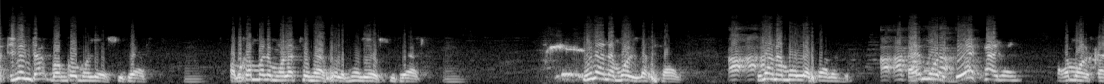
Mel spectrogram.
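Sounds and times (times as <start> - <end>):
man speaking: 0.0 - 4.8, 5.8 - 11.0.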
